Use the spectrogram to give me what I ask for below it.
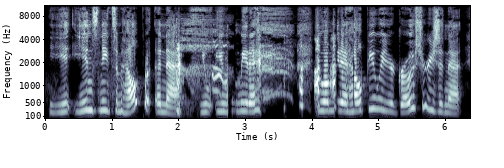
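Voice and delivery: sweet neighbor offering help in Pittsburgh dialect; cheerful Pittsburgh accent, a bit fast. Retold or imitated. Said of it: "they'll say in a cute little accent".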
